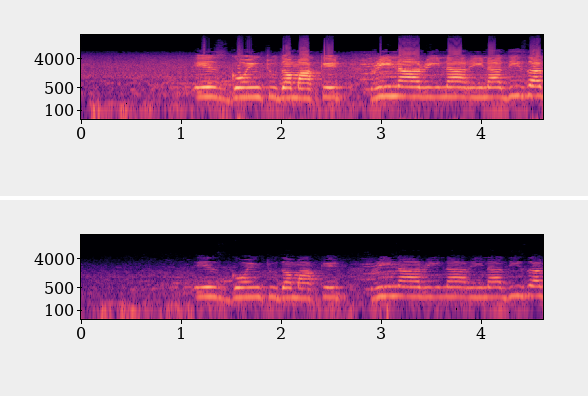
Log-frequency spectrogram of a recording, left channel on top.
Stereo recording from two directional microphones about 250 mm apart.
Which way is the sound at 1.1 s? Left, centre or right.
Left.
